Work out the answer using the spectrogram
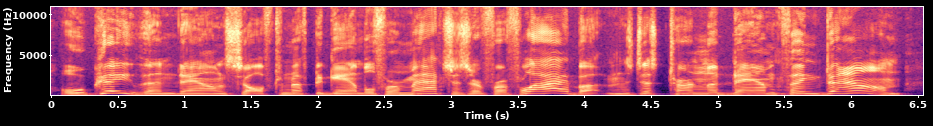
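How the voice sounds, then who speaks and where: A man's voice: a little high, sing-song, unhurried, fairly bright tone, voice pushed up. A man voicing a brash, brawling American gambler with folksy, blunt, wheedling speech in an audiobook. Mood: irritated, insistent. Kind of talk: audiobook character acting.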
